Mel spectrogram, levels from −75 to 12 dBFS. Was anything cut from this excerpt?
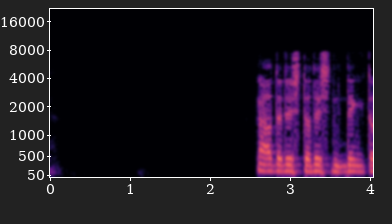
no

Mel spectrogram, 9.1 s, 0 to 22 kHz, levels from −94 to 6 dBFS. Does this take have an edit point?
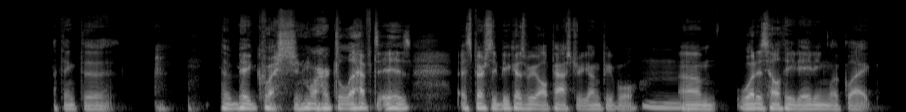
no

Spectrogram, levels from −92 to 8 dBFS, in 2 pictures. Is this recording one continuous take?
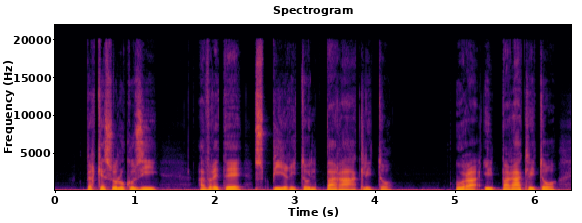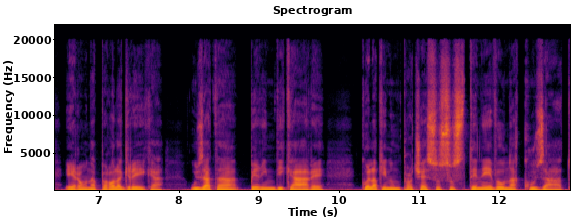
no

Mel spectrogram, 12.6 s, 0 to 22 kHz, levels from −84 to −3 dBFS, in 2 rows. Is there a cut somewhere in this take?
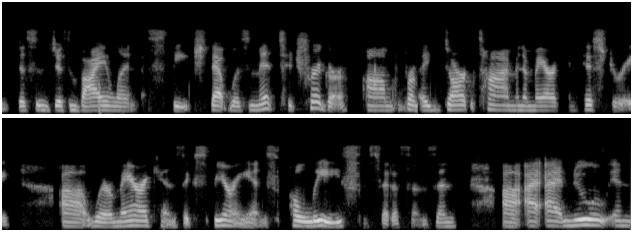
yes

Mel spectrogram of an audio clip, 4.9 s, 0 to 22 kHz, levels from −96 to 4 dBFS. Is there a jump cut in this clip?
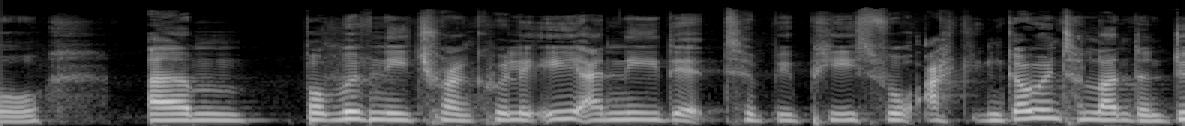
yes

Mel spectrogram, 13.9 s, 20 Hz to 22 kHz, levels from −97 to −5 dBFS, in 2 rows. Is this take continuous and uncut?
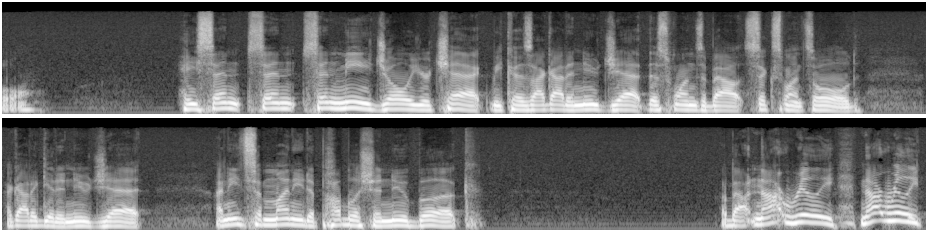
yes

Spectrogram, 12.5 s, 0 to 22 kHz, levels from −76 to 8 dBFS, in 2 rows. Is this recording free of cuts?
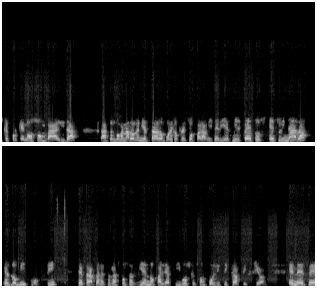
no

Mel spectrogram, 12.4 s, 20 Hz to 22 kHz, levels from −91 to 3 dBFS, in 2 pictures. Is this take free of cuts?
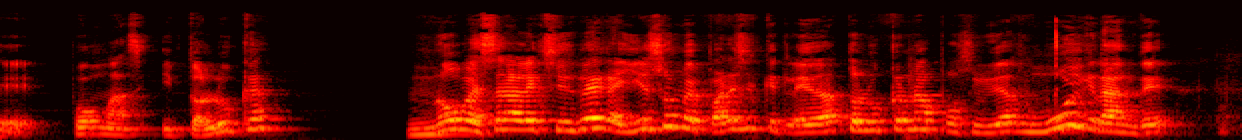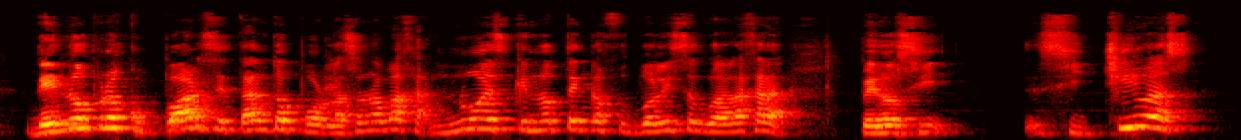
yes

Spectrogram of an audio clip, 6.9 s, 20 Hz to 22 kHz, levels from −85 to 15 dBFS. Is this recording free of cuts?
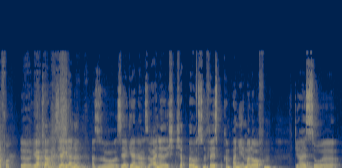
yes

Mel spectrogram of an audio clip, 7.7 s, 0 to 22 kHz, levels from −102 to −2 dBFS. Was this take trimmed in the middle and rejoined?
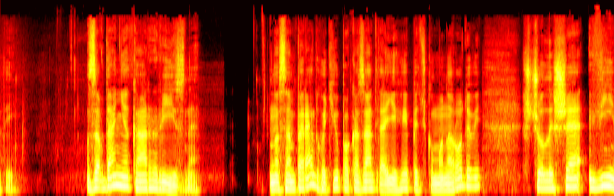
yes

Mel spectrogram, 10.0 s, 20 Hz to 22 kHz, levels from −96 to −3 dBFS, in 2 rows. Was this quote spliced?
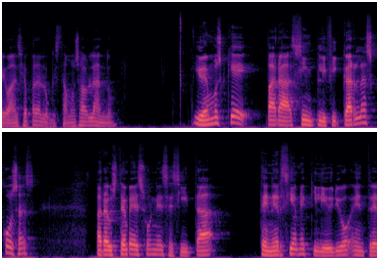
yes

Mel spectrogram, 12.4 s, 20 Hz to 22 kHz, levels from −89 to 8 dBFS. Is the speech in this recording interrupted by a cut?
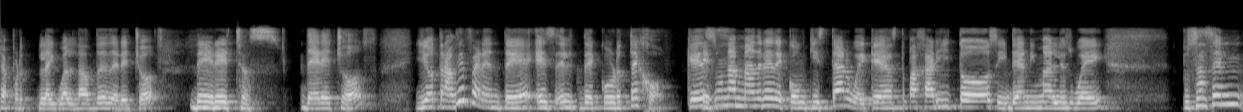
yes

